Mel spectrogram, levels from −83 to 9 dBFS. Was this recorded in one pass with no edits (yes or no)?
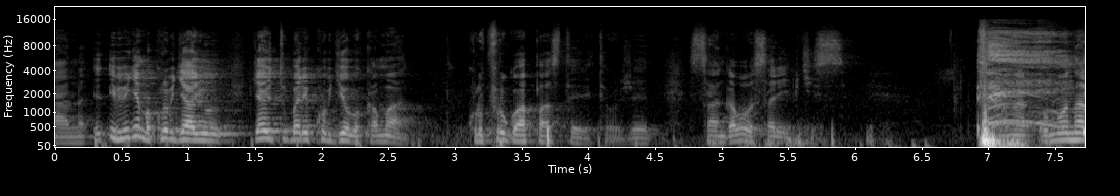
yes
